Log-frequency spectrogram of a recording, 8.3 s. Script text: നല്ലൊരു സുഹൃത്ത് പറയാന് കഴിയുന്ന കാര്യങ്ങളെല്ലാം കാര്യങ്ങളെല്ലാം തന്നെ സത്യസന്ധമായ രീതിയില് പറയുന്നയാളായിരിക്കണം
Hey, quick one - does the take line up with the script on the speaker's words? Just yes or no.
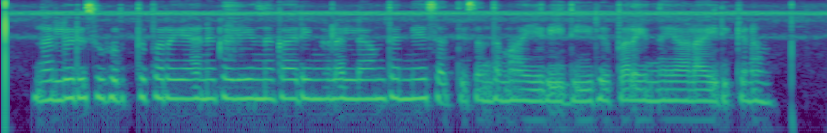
no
